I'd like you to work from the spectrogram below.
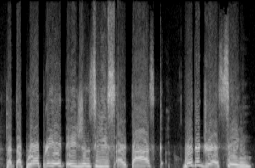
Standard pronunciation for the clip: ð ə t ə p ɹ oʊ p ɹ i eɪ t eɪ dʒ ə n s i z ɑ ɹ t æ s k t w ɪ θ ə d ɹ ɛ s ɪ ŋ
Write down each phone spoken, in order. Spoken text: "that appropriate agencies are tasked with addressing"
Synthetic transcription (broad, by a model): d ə t ə p ɹ oʊ p ɹ i eɪ t eɪ dʒ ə n s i s ɑ ɹ t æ s k w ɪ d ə d ɹ ɛ s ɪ ŋ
